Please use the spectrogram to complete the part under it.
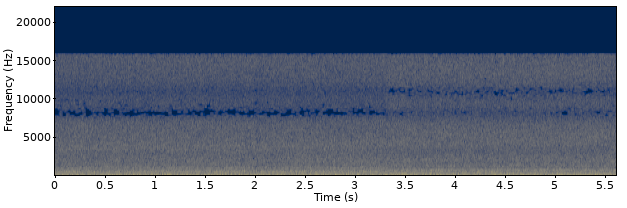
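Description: Water pours steadily over a small weir with a loud, rushing splash.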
